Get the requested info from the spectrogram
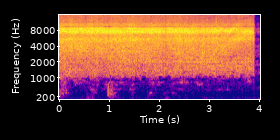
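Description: Chopped onion, tomato and ginger sizzling in hot oil in a kadhai: a loud, steady frying hiss that cuts off abruptly near the end.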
